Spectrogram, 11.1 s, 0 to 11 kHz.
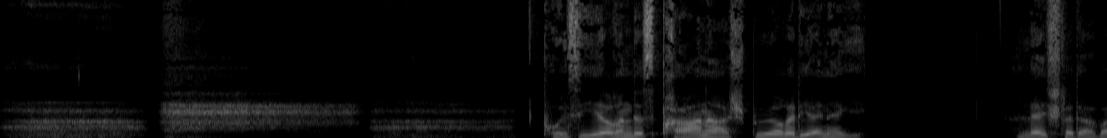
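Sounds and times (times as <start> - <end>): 
slow gentle ujjayi breathing with soft oceanic rasp: 0.0 - 5.4
speech: 5.5 - 8.7, 10.2 - 11.0.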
